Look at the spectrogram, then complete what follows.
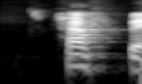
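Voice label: "hafbek", Malay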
